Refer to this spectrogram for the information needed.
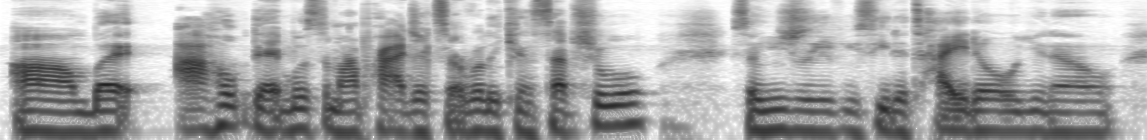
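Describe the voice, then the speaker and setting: A man's voice: fairly low pitch, little pitch movement, fairly quick, gravelly, fairly bright tone. A middle-aged man talking as a singer-songwriter guest in a casual interview, telling stories in colloquial phrasing.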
